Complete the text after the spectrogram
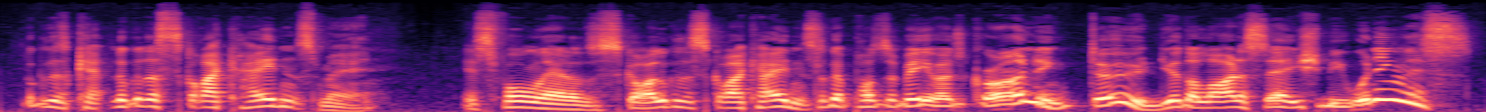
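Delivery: exasperated. Real, not acted. Exasperated at the climber's cadence.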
